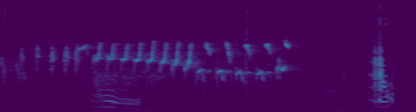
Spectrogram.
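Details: Deccani partridges fighting: a rapid run of thin, high chirps lasting about two seconds, a harsh harmonic call near the start, and one sharp squeak at the end over a steady low hum.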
